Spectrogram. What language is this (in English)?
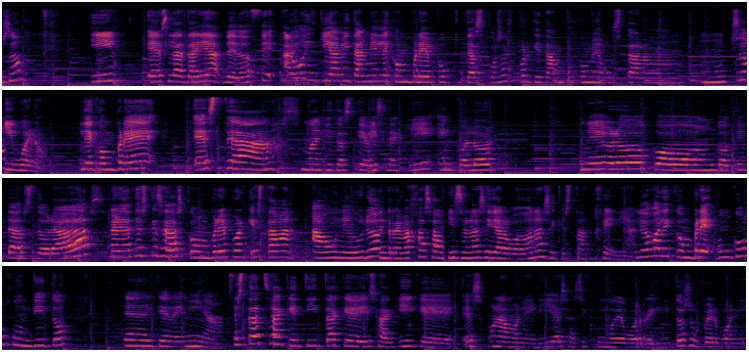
Spanish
